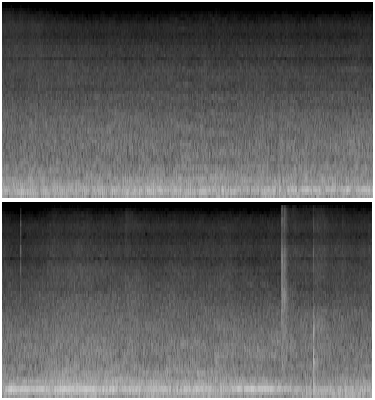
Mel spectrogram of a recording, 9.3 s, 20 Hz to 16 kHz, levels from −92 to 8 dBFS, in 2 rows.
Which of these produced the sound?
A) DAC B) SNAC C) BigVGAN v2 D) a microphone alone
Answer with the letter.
B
